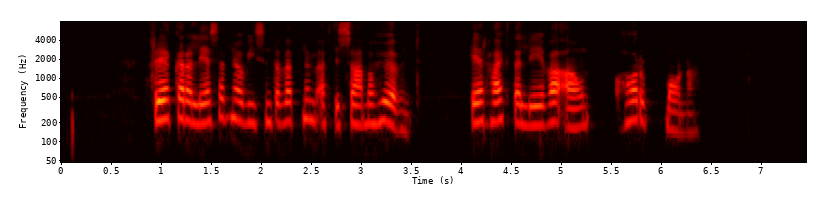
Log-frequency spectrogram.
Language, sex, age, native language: Icelandic, female, 40-49, Icelandic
